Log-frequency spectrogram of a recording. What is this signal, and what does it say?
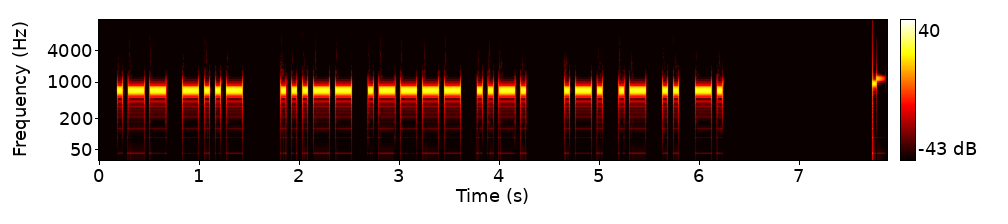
Morse code, heard as a keyed tone, about 22 wpm, 700 Hz. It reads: WX 31F RAIN
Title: Practice QSO - Exchange 2 - Info - 22wpm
